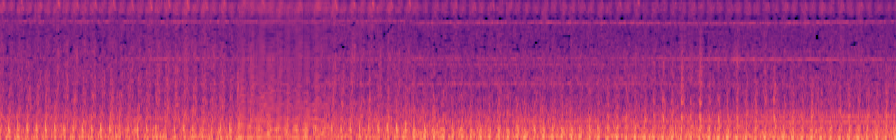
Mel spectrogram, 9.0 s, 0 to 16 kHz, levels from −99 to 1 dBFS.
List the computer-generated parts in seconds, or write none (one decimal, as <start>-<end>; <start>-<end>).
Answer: 2.4-3.3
